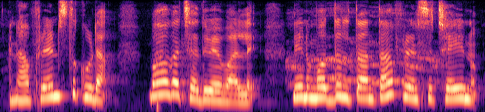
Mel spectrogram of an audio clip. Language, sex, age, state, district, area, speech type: Telugu, female, 45-60, Andhra Pradesh, Sri Balaji, rural, spontaneous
